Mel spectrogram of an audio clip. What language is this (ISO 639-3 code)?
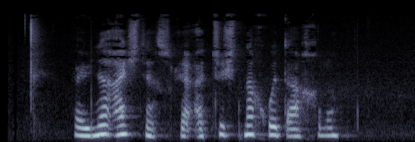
abk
